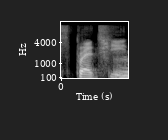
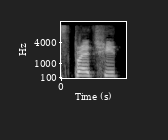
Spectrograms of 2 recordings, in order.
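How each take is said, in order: First: The vowel in the last syllable is long. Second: The vowel in the last syllable is short. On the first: The speaker calls it right. "Tienes que hacerlo largo para decir spreadsheet" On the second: The speaker calls it wrong. "Porque si usted dice spreadsheet, ¿qué cree que usted que está?"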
